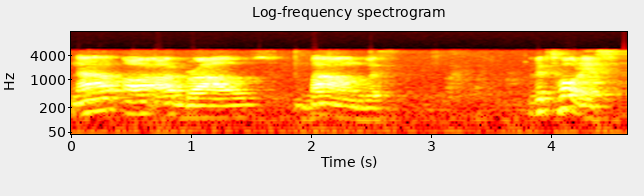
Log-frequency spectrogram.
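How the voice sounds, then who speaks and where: A man performing a bitter, scheming deformed nobleman in a modern-style Shakespeare monologue, speaking deliberately with dramatic pauses. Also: medium pitch, lively intonation. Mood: mocking, brooding. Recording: dull, very echoey room, background hiss.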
